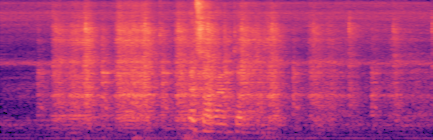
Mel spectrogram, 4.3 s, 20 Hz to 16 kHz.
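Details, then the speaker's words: Fisher-Price Cradle'n'Swing, new, loaded with a roughly 4 lb book: a rough, scraping grind in uneven rasping pulses for a few seconds at switch-on. "so that sounds happened for a couple of seconds when you turn the thing on"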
